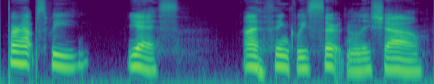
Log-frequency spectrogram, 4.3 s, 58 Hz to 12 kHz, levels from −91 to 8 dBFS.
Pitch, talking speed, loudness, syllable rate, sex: 165 Hz, 95 wpm, -18 LUFS, 3.5 syllables/s, female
